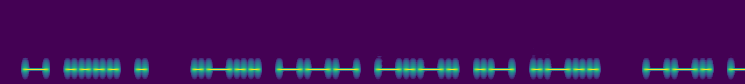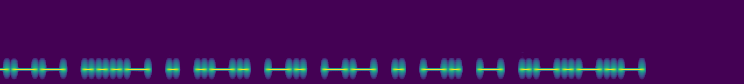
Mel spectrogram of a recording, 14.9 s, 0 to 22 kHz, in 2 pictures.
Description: Morse code, heard as a keyed tone, about 17 wpm, 700 Hz. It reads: THE LOCAL GOVERNMENT.
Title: Sentences from Top 1000 Words - Review Part 3 - 17wpm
